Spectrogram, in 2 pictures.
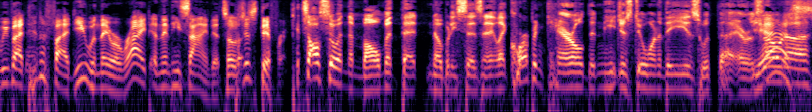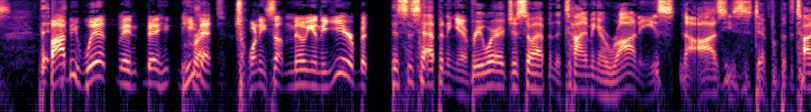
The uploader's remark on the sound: broadcast live from Beaver Toyota in Cumming for this year's Radiothon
